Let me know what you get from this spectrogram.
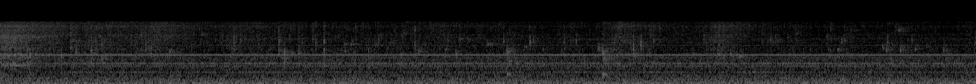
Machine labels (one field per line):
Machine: pump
